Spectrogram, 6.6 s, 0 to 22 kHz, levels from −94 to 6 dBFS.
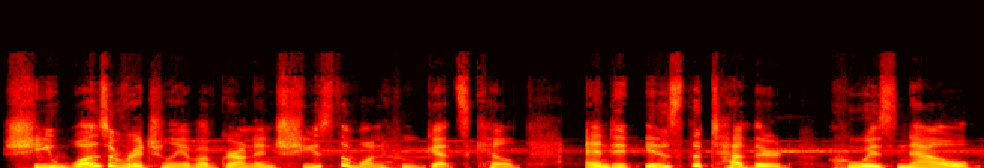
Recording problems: echo of what is said; faint; throughout; 350 ms later, 25 dB below the speech

